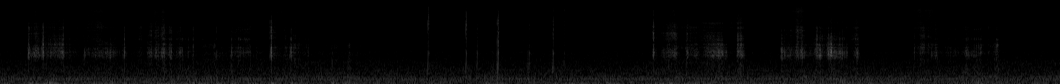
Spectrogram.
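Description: Long pointed acrylic nails scratch and rub across the wooden surface of a small wooden "Cherry Tea" box with a printed lid. Bursts of dry, bright scratching alternate with sharp, short clicks. A low, steady hum sits underneath throughout.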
